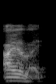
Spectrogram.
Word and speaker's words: Eye-Olite: So that's how I spelled it, Eye-Olite.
